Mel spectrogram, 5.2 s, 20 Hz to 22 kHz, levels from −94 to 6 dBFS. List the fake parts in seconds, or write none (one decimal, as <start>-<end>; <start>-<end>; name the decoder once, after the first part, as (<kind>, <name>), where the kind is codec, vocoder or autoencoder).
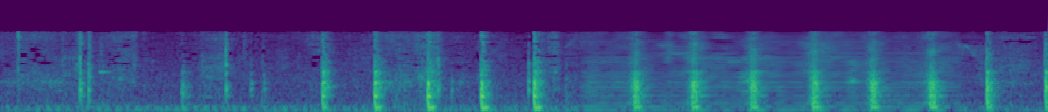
2.9-4.8 (vocoder, HiFi-GAN)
